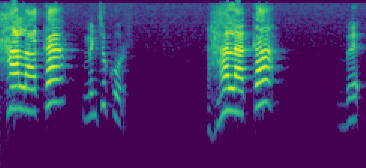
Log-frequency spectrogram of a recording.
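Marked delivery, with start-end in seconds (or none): 0.1-0.9 Halaka with a loud breathy middle-throat h. Shown as a demonstration. Teacher contrasting words for students, loud breathy h. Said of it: "Harus beda". 2.8-3.7 Halaka with a loud breathy middle-throat h. Shown as a demonstration. Teacher contrasting words for students, loud breathy h. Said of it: "Harus beda".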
